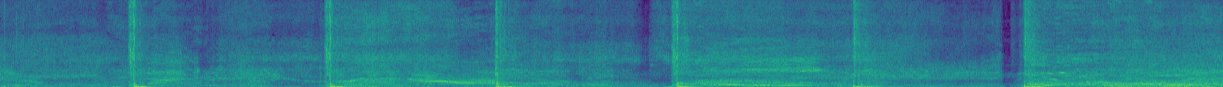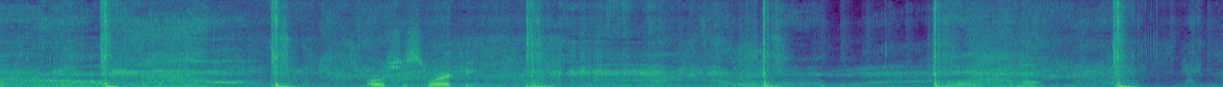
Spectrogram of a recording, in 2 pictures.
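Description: A club strikes flesh with heavy thuds, again and again.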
